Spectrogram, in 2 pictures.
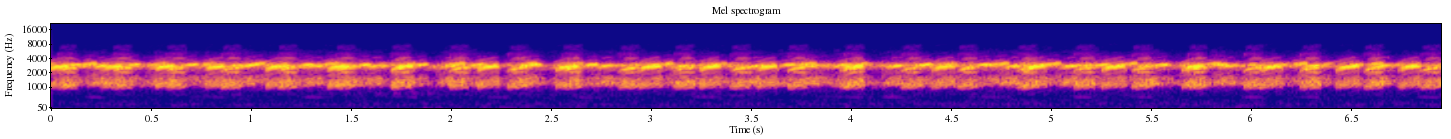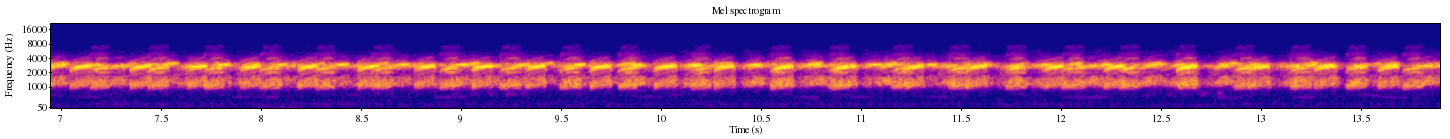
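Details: Dense frog calling, a rapid ratchet-like pulsing repeated without pause, many callers blending into one bright, steady chorus.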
